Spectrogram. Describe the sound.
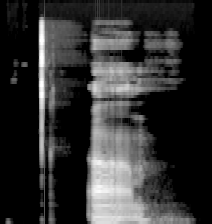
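Clicking on a phone app screen: a few sharp, separate clicks spaced out over the first second, followed by a person speaking.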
